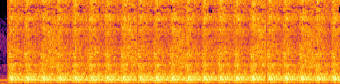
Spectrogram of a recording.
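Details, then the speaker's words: MRI scanner gradient coils switching thousands of times per second during a scan, shaking the coil: loud, continuous mechanical hammering drone with steady rapid "thak-thak" pulsing, loud enough that patients need earplugs. "लेकिन यह एक साथ bunch होकर coil को हिलाते हैं और जब यह कॉइल हिलता है तब वह लाउड मैकेनिकल थक करके साउंड आती है और जब यह प्रोसेस कंटीन्यूअसली रिपीट होता है तब हमें लगातार वो हैमरिंग वाली साउंड सुनाई देती है।"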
